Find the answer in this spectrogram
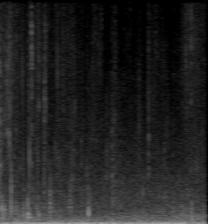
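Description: Cartoon earthquake sound effect: a deep, continuous low rumble, with a few small knocks of pebbles falling.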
